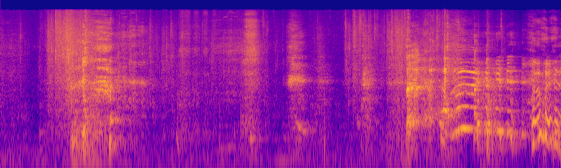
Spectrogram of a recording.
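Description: A man retching and gagging into a plastic bag: several separate throaty heaves with belch-like sounds, the loudest and longest run near the end.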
